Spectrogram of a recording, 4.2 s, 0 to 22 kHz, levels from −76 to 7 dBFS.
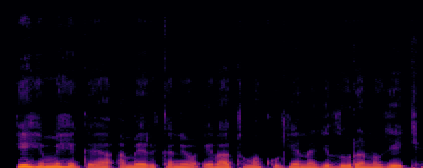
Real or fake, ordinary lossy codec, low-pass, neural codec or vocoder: fake; none; 19.8 kHz; vocoder, 48 kHz, 128 mel bands, Vocos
